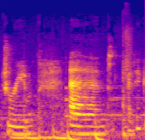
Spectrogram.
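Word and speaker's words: Jream: Next up is Dream, and Dream is spelled J-R-E-A-M, Dream.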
